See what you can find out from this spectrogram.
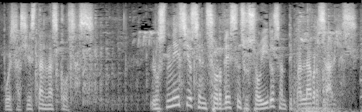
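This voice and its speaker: A man's voice: medium pitch, expressive, unhurried, background noise, close to an everyday voice. A man acting as an earnest churchman in a radio drama. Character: Evodio, earnest male churchman among brothers in faith.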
